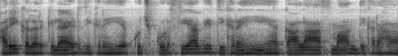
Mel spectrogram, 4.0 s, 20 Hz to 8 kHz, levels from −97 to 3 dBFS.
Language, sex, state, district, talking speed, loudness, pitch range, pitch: Hindi, male, Haryana, Rohtak, 255 wpm, -15 LUFS, 130-140 Hz, 135 Hz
